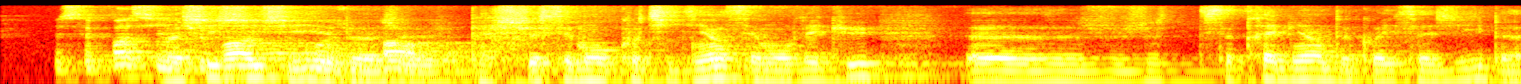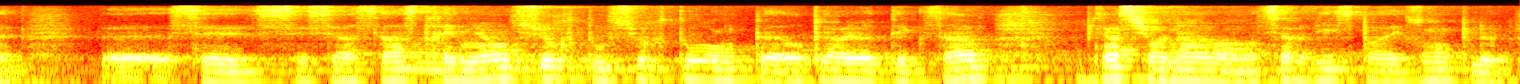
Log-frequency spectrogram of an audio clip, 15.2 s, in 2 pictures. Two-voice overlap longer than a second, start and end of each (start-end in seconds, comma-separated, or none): 0.8-2.1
